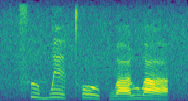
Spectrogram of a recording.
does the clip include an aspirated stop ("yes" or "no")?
yes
